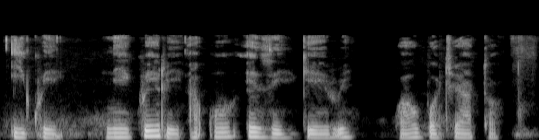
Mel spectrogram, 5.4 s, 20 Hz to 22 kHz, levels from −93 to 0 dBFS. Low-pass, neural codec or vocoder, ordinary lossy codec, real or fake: none; none; none; real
